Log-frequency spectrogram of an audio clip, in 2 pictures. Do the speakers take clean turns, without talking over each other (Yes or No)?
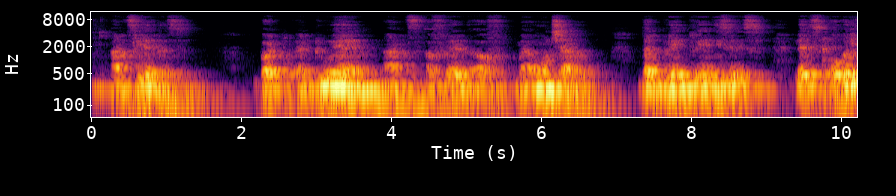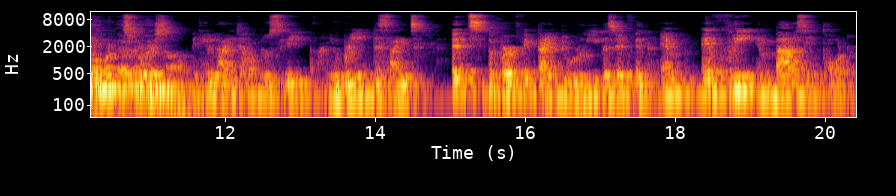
No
